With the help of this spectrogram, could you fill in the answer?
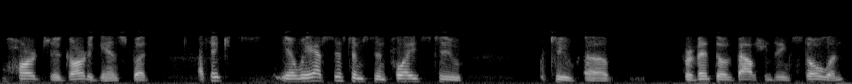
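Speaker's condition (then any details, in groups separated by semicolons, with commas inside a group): No condition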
